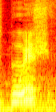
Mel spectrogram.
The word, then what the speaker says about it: Boosh: It's Boosh, with but it's pronounced like the old Bush commercials.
